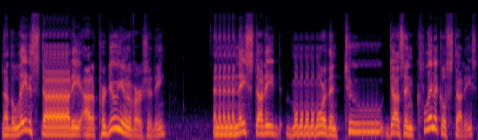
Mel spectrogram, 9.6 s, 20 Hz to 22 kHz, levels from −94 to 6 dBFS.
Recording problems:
audio stuttering; 4 times, first at 1 s

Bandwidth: 15 kHz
